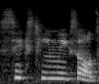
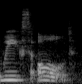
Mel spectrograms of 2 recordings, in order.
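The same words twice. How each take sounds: First: Put-on "Sixteen weeks old" repeated higher, each word weighed; stressed repeat. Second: Said in the usual way. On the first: Shown as a demonstration. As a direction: hit "Sixteen" to drive it home.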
